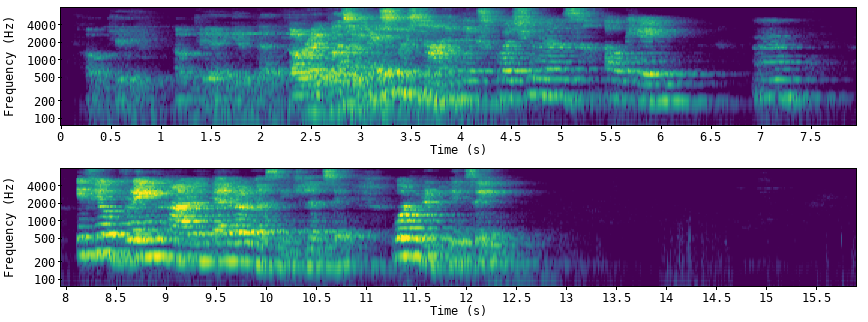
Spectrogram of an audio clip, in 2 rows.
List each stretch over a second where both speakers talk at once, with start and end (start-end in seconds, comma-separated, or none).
2.8-4.0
